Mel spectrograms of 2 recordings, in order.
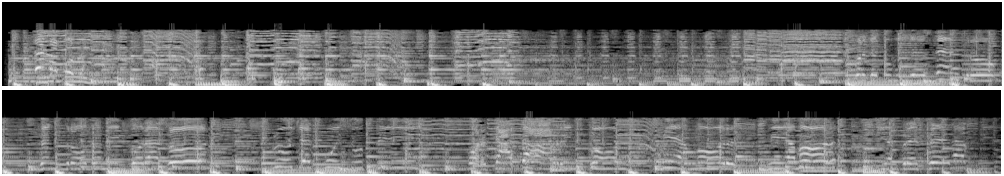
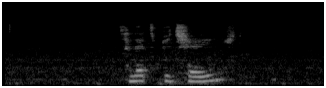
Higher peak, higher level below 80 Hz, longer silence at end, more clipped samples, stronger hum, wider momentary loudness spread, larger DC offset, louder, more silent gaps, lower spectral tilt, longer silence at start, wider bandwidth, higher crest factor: first, 0 dBFS vs -22 dBFS; first, -20 dBFS vs -80 dBFS; second, 0 s vs 0.15 s; first, 0.1% vs under 0.1%; neither; second, 8 LU vs 25 LU; neither; first, -12 LUFS vs -36 LUFS; neither; first, -7 dB/octave vs -3 dB/octave; about the same, 0.05 s vs 0.05 s; second, 8 kHz vs 9.4 kHz; second, 12 dB vs 18 dB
